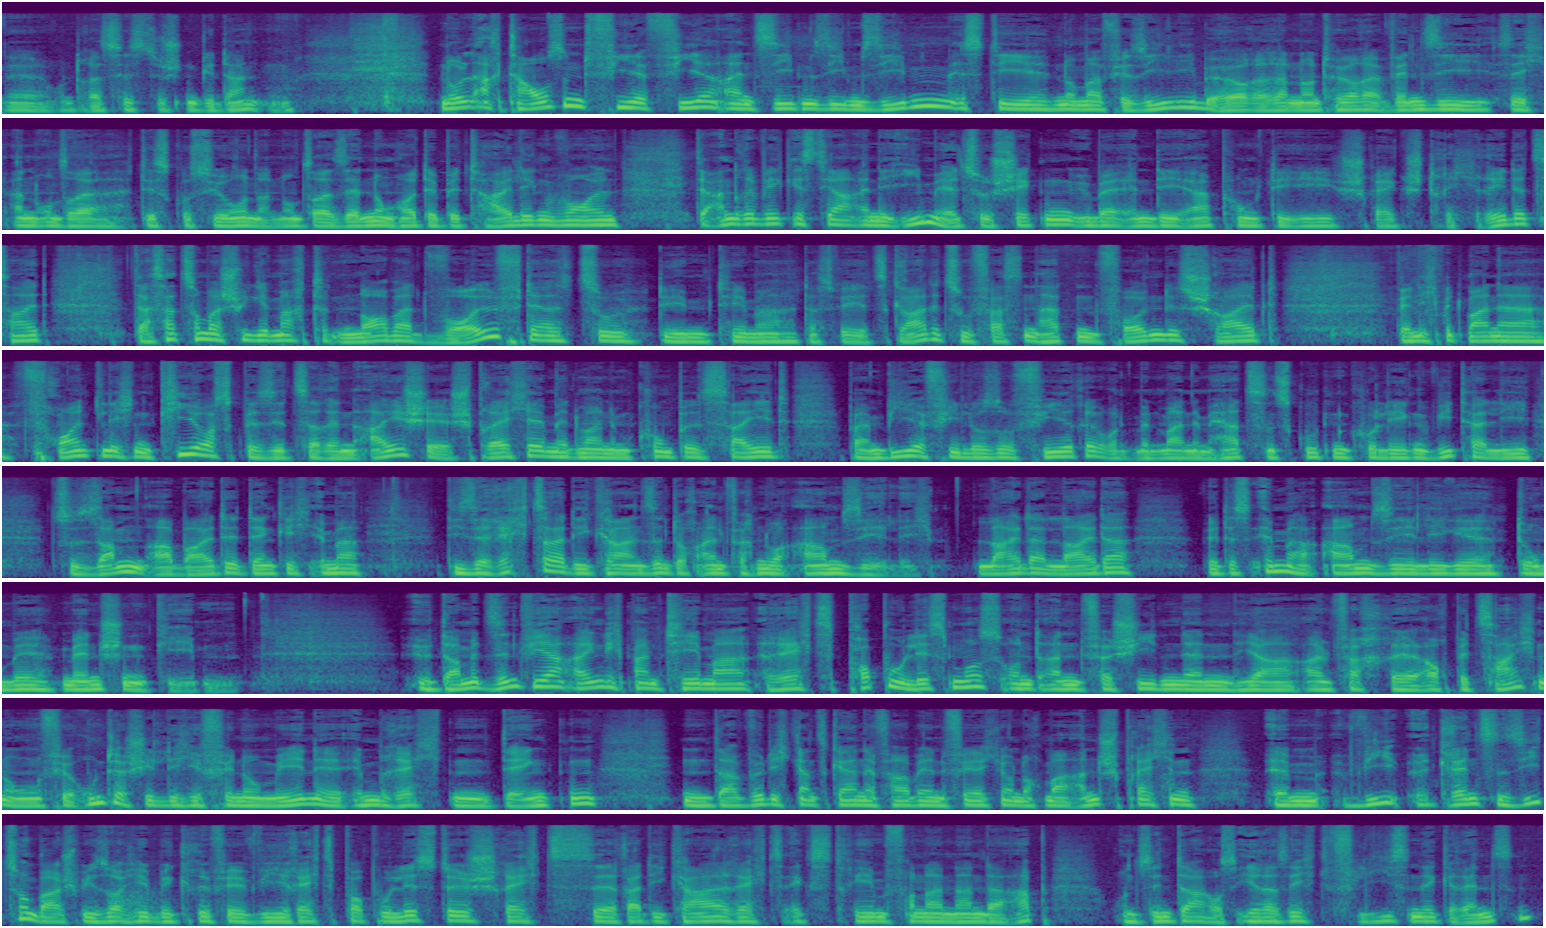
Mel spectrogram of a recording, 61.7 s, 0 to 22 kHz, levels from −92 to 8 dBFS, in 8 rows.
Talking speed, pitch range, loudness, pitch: 145 wpm, 105-135 Hz, -19 LUFS, 115 Hz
